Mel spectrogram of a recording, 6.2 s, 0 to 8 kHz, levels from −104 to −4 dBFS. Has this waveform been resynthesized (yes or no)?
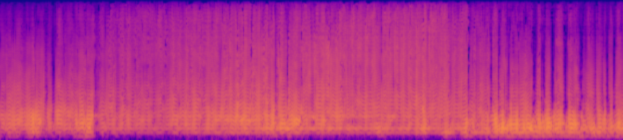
yes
